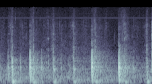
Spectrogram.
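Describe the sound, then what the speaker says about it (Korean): A knife finely minces cheonggak seaweed for kimjang kimchi on a cutting board, giving a steady series of close, soft thuds roughly every third of a second, with no talking. "아주 곱게 다져주세요"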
